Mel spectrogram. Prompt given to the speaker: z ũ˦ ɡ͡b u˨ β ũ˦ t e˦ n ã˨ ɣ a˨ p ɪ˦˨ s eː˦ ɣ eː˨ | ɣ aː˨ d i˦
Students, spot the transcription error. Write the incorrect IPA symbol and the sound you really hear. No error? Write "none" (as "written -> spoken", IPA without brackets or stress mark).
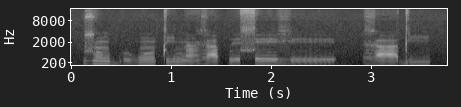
e˦ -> i˦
